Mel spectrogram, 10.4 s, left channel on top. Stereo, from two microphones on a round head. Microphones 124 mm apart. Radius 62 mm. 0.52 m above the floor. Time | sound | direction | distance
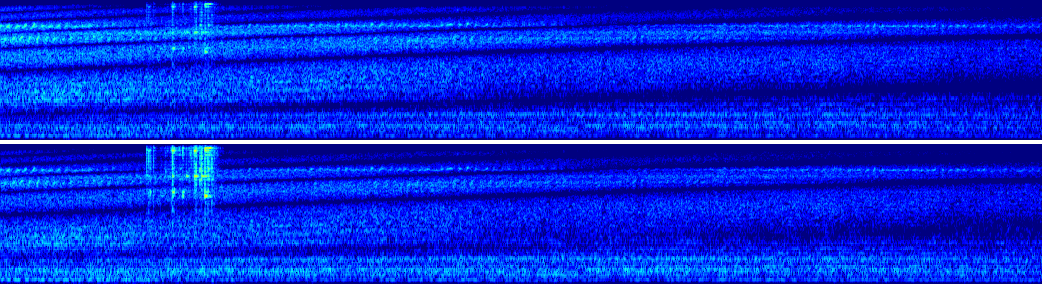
0.0 | a drone | 45° left (ahead or behind) | ?
1.5 | keys jangling | 35° right (ahead or behind) | ?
